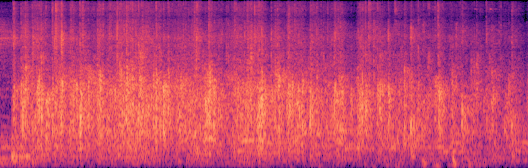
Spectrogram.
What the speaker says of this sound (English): Can we clap for our parents?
